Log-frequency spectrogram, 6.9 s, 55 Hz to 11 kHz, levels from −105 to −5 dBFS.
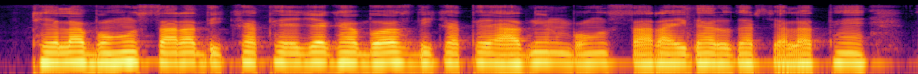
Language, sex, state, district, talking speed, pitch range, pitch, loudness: Chhattisgarhi, male, Chhattisgarh, Sarguja, 150 wpm, 125-130 Hz, 125 Hz, -17 LUFS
